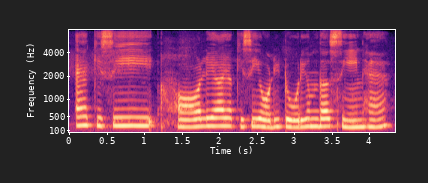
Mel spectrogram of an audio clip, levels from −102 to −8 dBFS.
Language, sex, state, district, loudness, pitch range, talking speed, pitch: Punjabi, female, Punjab, Fazilka, -14 LUFS, 210-240 Hz, 125 wpm, 225 Hz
